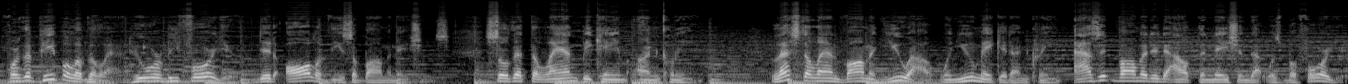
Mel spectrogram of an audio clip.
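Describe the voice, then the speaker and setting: A stern lawgiver with swooping, emphatic delivery. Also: male voice, mid-range voice. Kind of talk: dramatized scripture reading. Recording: prominent music behind the voice.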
